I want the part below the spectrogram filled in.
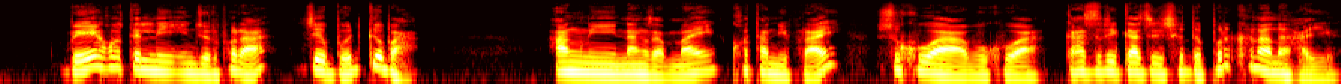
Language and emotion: Bodo, disgusted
